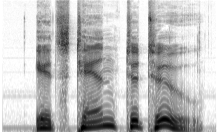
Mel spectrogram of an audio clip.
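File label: its ten to two, English, male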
